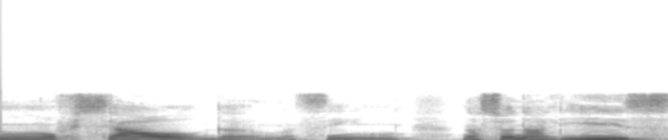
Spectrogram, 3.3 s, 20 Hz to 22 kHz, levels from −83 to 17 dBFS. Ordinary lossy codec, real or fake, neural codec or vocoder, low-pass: none; real; none; 7.2 kHz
